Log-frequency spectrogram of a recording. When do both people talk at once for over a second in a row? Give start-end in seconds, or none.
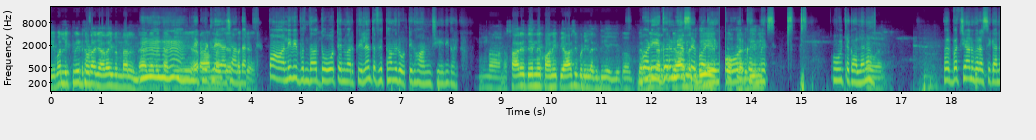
1.8-3.9, 12.1-14.3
